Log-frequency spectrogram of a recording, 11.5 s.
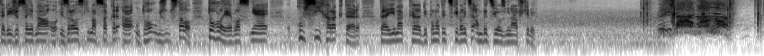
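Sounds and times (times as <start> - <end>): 
speech: 0.0 - 8.3, 9.8 - 10.4
large crowd chanting slogans in the street: 9.8 - 11.4.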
